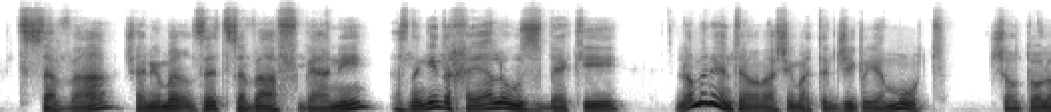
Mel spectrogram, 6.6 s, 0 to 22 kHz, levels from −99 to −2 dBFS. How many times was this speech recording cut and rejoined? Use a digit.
2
